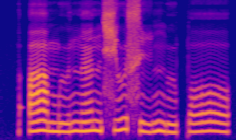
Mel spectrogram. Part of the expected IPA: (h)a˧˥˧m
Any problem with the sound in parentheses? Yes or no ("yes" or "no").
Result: yes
